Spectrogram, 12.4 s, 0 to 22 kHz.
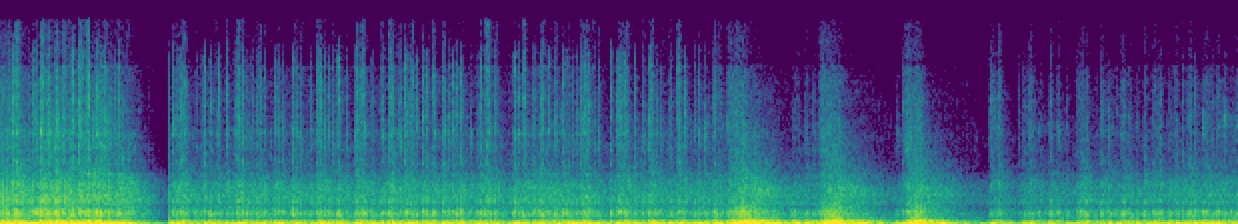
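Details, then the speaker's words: V8 ("Black Sheep") restarted after service with oil refilled half used, half new. Deep, even rumble with three quick, clean throttle blips rising and falling crisply; healthy and responsive, normal start and rev. "It sounds good. It sounds healthy, snappy."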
